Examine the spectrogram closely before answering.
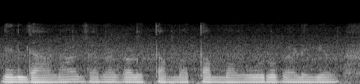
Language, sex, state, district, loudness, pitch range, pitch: Kannada, male, Karnataka, Bangalore, -16 LUFS, 110-115 Hz, 110 Hz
